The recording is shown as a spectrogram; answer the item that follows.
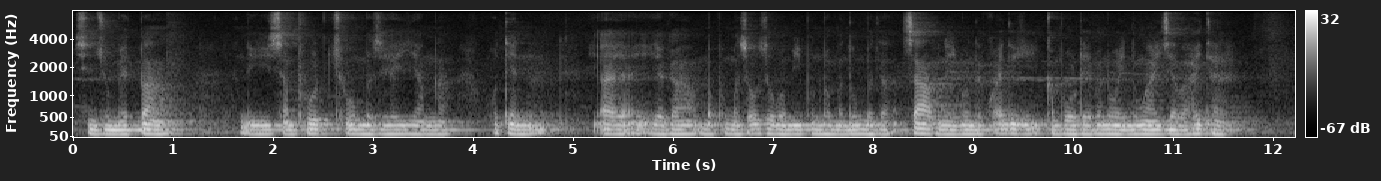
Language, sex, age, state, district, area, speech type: Manipuri, male, 30-45, Manipur, Thoubal, rural, spontaneous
